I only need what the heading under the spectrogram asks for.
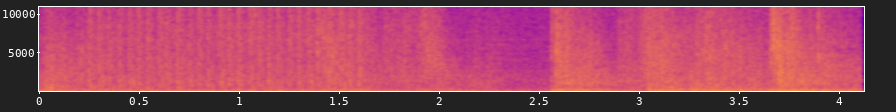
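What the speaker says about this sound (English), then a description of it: "Lots of artillery, looks like a creeping barrage." Artillery fire in a real-time strategy war game, a creeping barrage of continuous dense rumbling blasts and gunfire with a few heavier booms, loud and sustained throughout.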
